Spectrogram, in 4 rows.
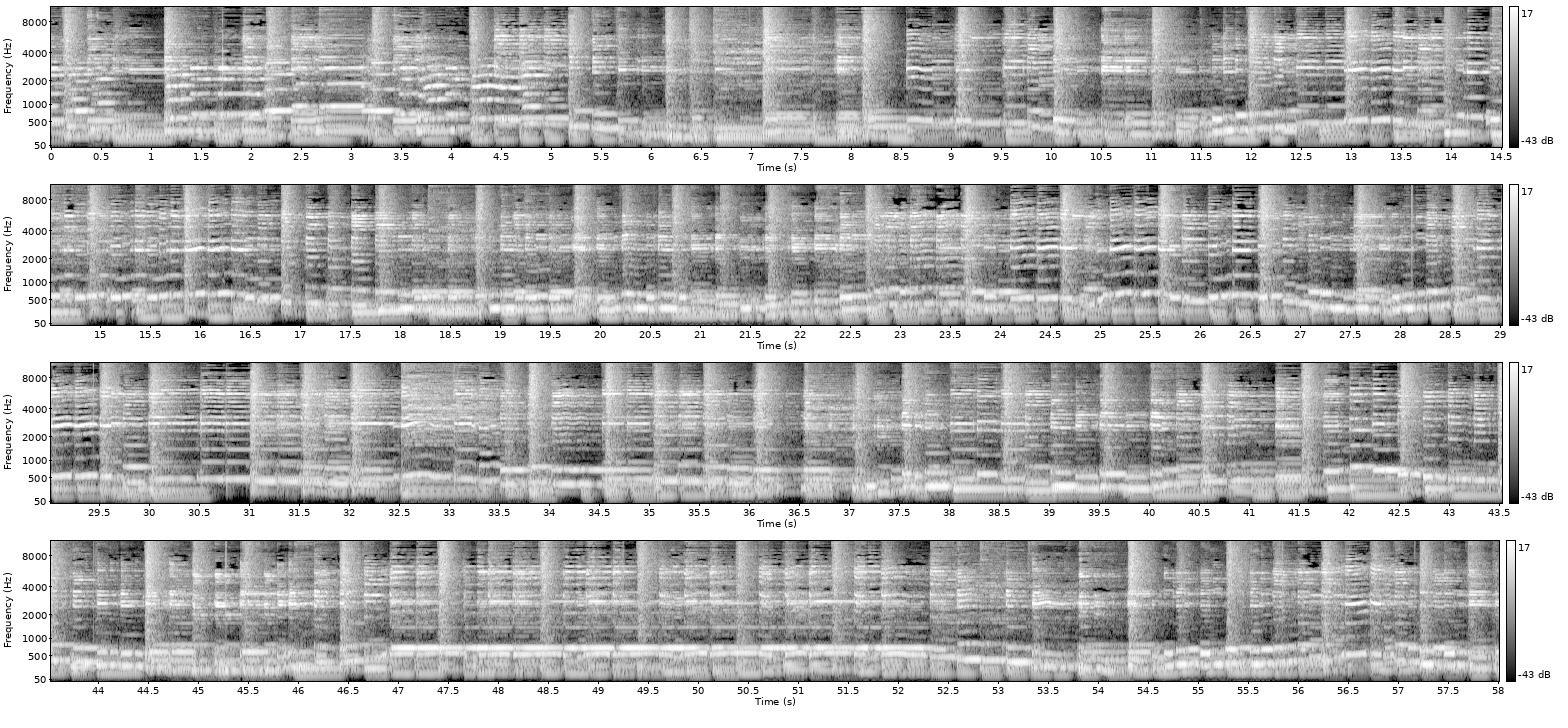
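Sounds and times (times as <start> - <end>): blues guitar melody: 0.0 - 58.0
keyboard chords: 0.0 - 58.0
steady drum beat: 0.0 - 58.0.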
